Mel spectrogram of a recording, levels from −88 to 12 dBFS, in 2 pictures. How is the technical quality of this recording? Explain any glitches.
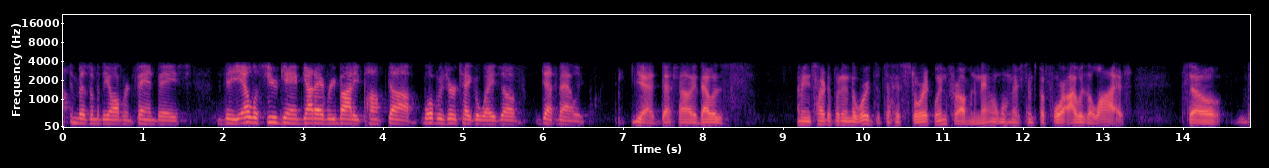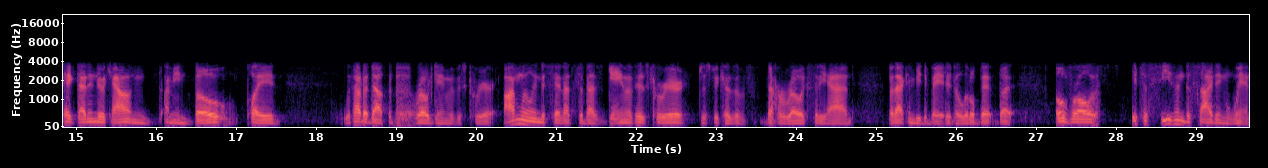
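The quality is narrowband telephone speech with audible codec coarseness throughout, plus six short dropouts where the decoder fills in lost audio.

G.729 codec: The whole clip is confined to roughly 200 Hz to 3.5 kHz, so there is no air or sibilant crispness. At 8 kbit/s the decoder rebuilds speech from a vocal-tract filter and a sparse pulse pattern, which gives it a plainly rough, slightly synthetic texture.

VoIP packet loss concealed by the speech codec: Glitches occur at 8.26–8.35 s, 11.75–11.87 s, 16.76–16.90 s, 18.87–19.27 s, 25.81–25.88 s and 27.70–27.80 s. The decoder stretches its last pitch and filter state, producing a buzzy, fading smear. The 18.87 s event is scattered losses with about a 150 ms run.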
